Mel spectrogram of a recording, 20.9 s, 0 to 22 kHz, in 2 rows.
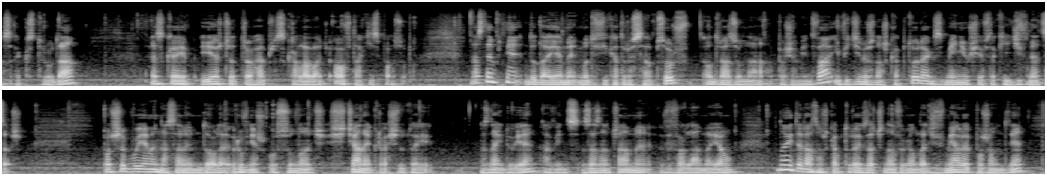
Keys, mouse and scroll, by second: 0.0 e, 1.6 s, 4.7 Tab, 7.0 ctrl+2, 10.3 Tab, 12.4 a, 14.3 x, 19.7 middle click, 20.6 Tab.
